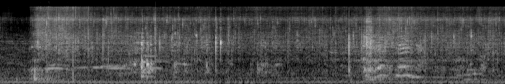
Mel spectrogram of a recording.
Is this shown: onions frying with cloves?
yes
